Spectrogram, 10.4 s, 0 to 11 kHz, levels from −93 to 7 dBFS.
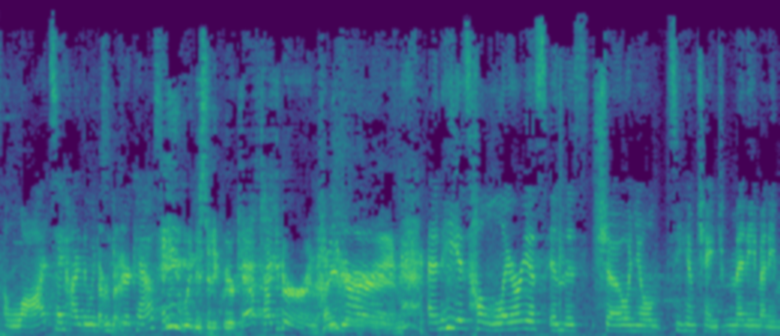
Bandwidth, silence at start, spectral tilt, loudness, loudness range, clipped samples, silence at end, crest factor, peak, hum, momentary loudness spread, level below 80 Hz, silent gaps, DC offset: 11 kHz; 0 s; -2 dB/octave; -16 LUFS; 4 LU; under 0.1%; 0 s; 14 dB; -4 dBFS; none; 9 LU; -50 dBFS; none; under 0.1%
